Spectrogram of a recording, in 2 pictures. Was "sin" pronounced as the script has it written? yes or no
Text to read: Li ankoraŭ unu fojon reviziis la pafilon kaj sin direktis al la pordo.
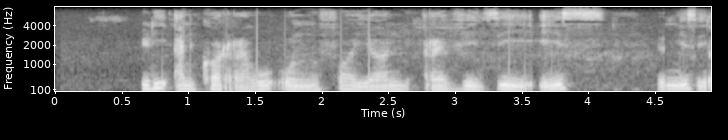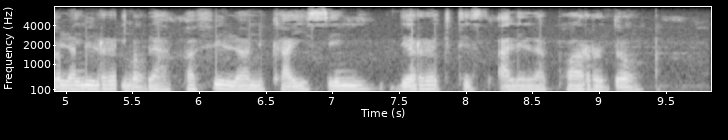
yes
